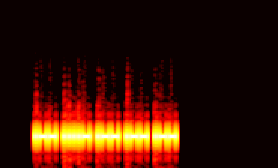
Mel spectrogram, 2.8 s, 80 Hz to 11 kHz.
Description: Morse code, heard as a keyed tone, about 46 wpm, 700 Hz. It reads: W4WWW
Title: USA Call Signs - 5 Characters - Repeated 2x - 50wpm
